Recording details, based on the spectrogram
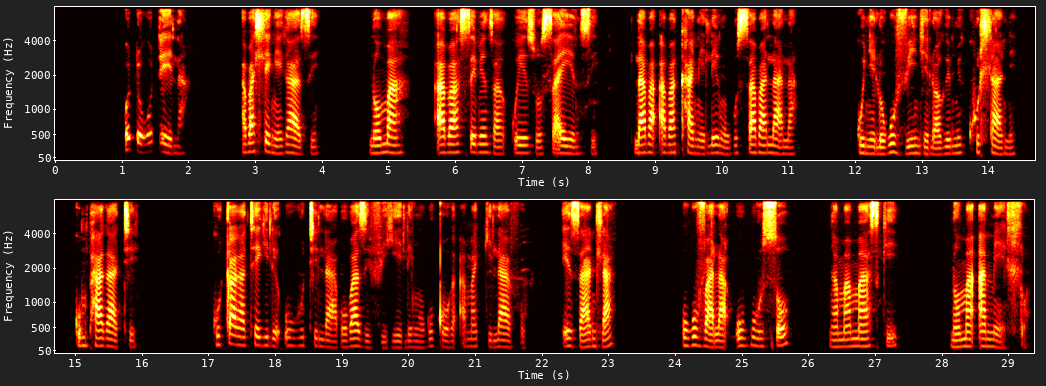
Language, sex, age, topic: North Ndebele, male, 36-49, health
